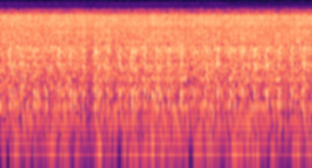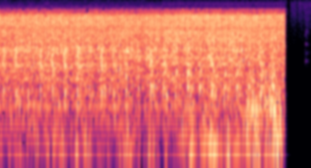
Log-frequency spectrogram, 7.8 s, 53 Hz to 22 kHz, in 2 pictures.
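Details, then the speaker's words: Vauxhall Astra H SRi 1.8 petrol, warm idle 15 minutes in, quiet at first: loud fast knocking rattle from the top end, about four a second, blamed on a worn VVT cam dephaser pulley. "so that was 15 minutes into idle it was quiet at first you can hear all the other sort of little tap you know i'm not interested in that that's all right it's just that sort of loud knocking sort of rattle noise"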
